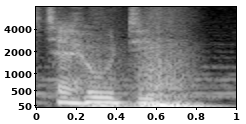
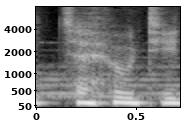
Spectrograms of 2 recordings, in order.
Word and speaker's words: Tehuti: the Egyptian language then his name is tehodi which is also written slightly different starting with a d and pronounced slightly different but all in all tehoti does just fine which is funny because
